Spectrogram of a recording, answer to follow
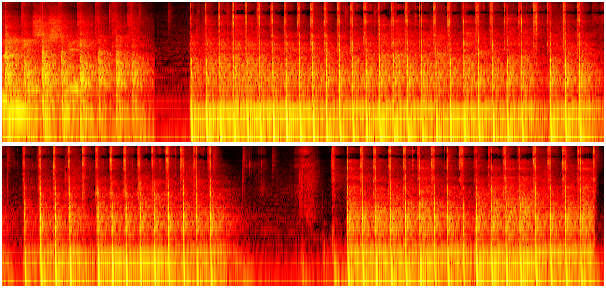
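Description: A chef's knife slicing an onion on a wooden chopping board in quick, even strokes, about seven a second, pausing briefly twice. Background guitar music with steady low notes plays throughout.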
